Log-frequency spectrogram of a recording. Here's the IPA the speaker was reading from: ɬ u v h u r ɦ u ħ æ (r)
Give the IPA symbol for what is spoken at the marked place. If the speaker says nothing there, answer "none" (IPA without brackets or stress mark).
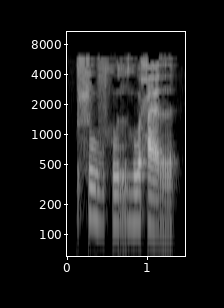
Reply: r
